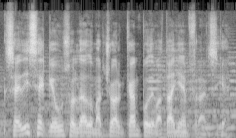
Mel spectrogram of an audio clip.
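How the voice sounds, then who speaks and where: A male narrator tells a radio drama story formally and dramatically. His voice is fairly low with lively intonation, and music plays clearly behind him. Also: moderate pace.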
